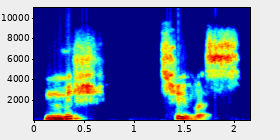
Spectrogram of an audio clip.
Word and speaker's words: mischievous: অনেকে মিসচিভিয়াস বলি, অনেকে মিসচিভিয়াস বলি, বাট উচ্চারণ হচ্ছে মিসচিভাস।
